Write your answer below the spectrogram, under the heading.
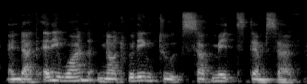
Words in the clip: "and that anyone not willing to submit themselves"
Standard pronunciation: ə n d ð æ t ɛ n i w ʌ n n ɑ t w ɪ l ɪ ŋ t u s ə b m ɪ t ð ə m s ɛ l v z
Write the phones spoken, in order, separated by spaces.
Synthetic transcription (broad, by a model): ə n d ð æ t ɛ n i w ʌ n n ɑ t w ɪ l ɪ ŋ t u s ə b m ɪ t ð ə m s ɛ l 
